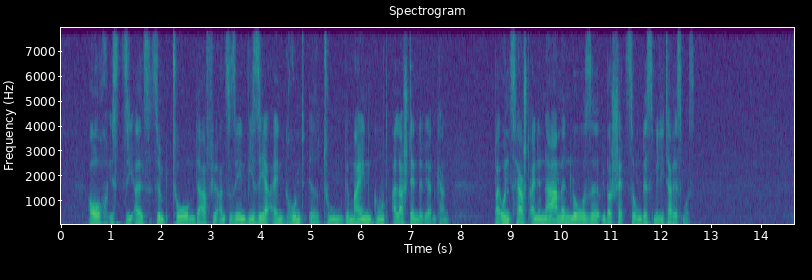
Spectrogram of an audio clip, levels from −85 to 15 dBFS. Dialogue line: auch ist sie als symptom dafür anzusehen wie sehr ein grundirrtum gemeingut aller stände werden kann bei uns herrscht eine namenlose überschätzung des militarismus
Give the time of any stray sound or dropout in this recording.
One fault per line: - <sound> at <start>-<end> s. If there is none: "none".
none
